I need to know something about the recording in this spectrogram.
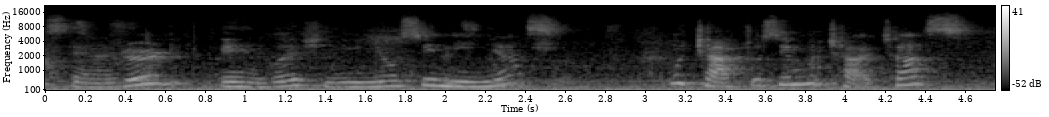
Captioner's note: foreign Language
